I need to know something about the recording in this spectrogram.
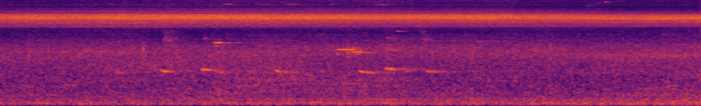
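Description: Outdoor street ambience: a steady low rumble of road traffic under a constant high-pitched hiss, with a few faint short chirps scattered through.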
